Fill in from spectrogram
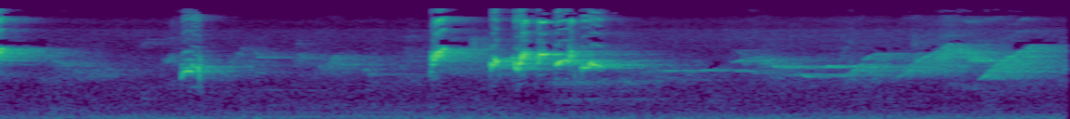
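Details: Red-whiskered bulbul, an old wild-caught cage bird, singing to stir rivals into competitive song; a sharp chirp, then a fast burst of rich warbled notes, followed by trailing whistles and rising sweeping sounds.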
